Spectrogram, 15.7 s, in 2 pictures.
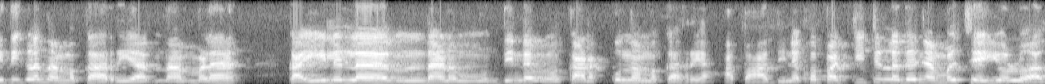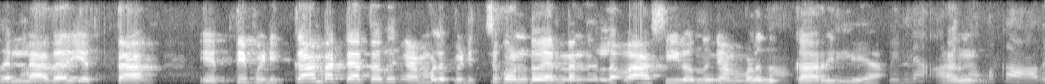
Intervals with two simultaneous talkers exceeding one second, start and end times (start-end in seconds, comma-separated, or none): none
